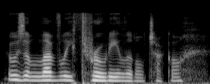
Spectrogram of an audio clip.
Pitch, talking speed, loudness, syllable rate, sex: 180 Hz, 200 wpm, -15 LUFS, 6.7 syllables/s, female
